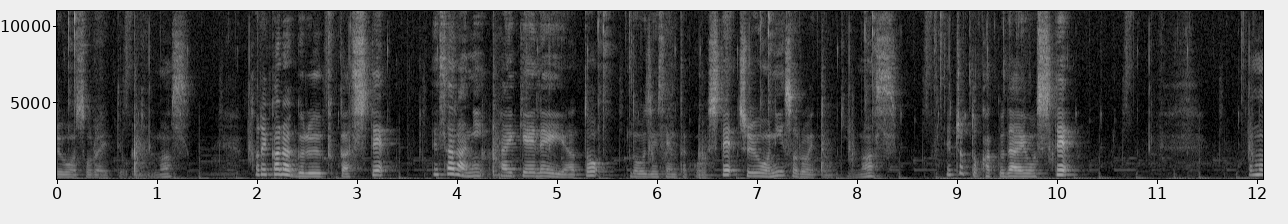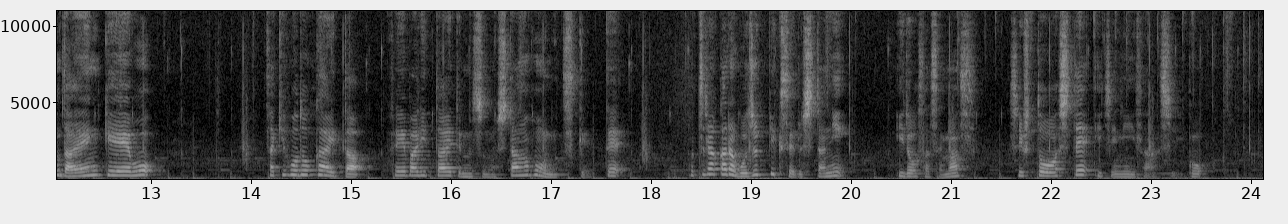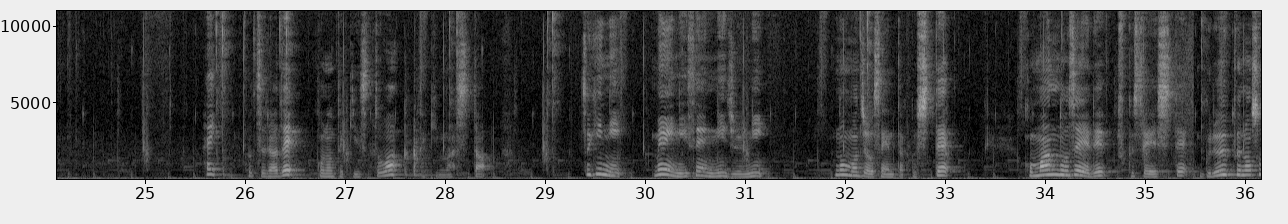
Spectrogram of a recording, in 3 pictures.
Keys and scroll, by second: 2.6 super+g, 9.1 shift+super+;, 12.9 shift+Up, 15.8 Up, 22.4 shift+Down, 23.9 super+-, 26.0 super+s, 34.2 super+j.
